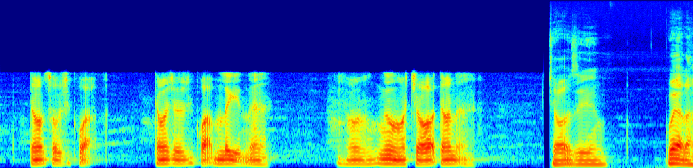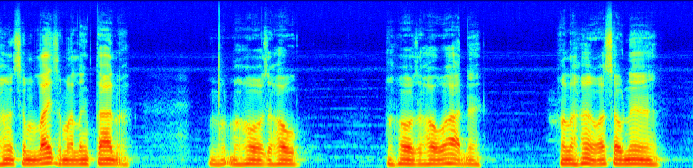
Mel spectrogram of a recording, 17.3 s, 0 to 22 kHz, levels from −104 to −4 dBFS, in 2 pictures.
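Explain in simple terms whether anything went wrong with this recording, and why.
Until 6.88 seconds the sound is dull and boxy, missing everything above 3.6 kHz. After an 80 ms gap it clears. The input likely switched to a poorer device.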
